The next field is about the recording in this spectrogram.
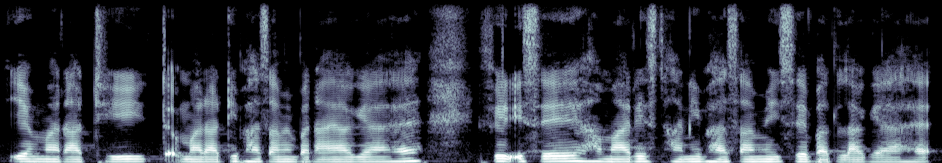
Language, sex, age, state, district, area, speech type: Hindi, male, 18-30, Uttar Pradesh, Bhadohi, rural, spontaneous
